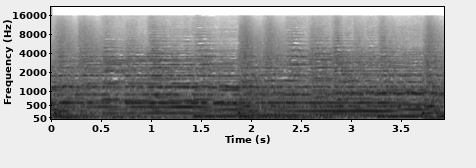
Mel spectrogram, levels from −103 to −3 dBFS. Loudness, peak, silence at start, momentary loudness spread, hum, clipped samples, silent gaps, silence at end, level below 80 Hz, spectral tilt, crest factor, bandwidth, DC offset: -16 LUFS; -2 dBFS; 0 s; 3 LU; none; under 0.1%; none; 0 s; -30 dBFS; -6.5 dB/octave; 12 dB; 15 kHz; under 0.1%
